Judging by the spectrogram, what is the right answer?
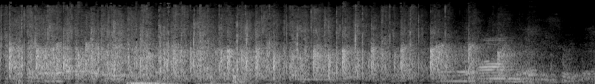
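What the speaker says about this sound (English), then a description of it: "let's give them a round of applause real quick." An audience at an outdoor campus coding event claps loudly and steadily, with scattered voices mixed into the dense applause.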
